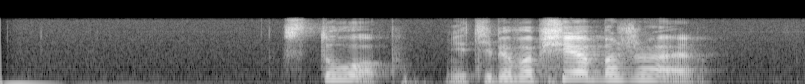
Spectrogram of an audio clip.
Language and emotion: Russian, positive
